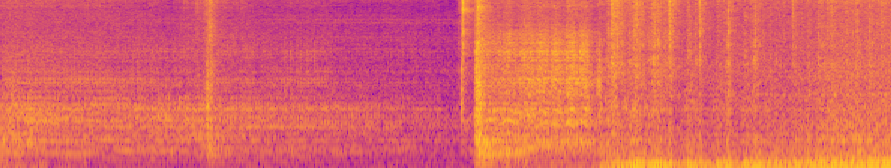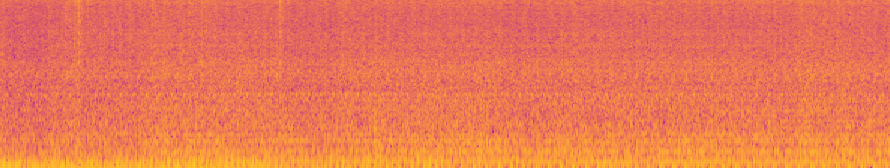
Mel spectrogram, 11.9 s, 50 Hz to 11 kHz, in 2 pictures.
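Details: Ford 8N tractor after rewiring, new battery and one-wire alternator fix: cranks briefly, catches at about three seconds, settles into steady even low idle with no misses or knocks; normal start and idle.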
